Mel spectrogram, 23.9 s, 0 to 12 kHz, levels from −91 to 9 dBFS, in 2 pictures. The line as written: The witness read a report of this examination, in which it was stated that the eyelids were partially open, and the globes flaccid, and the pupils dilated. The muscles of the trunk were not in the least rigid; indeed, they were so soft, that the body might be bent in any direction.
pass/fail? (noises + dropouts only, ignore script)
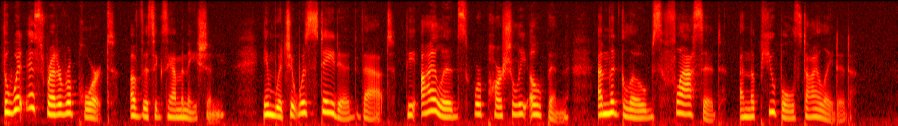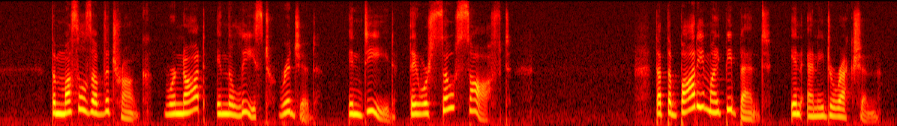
pass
